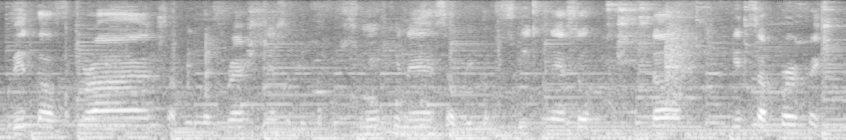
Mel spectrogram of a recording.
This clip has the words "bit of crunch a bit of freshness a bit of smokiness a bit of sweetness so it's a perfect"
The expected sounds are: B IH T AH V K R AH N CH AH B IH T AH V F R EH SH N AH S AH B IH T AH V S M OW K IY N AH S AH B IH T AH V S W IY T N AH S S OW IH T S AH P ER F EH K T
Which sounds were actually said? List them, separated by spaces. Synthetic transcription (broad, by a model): B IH T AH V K R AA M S AH B IH T AH V F R EH SH N AH S AH B IH T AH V S M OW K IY N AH S AH B IH T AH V S W IY T N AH S S OW IH T S AH P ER F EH K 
